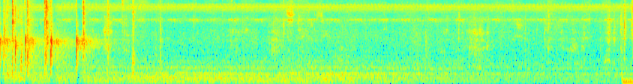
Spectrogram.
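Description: A steady, high insect drone in outdoor summer ambience, with a few light clicks in the first two seconds and a low background hum that slowly fades.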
